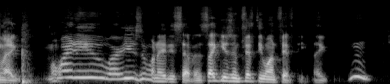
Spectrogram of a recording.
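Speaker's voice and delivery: very high, swooping, mock-suspicious voice.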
